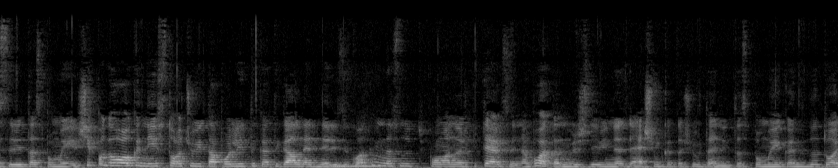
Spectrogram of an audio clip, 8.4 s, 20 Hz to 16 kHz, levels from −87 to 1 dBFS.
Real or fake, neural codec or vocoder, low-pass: real; none; 14.4 kHz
